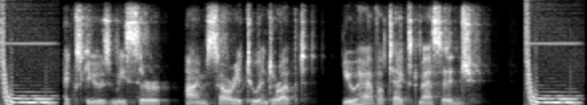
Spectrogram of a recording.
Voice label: Announcing Text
